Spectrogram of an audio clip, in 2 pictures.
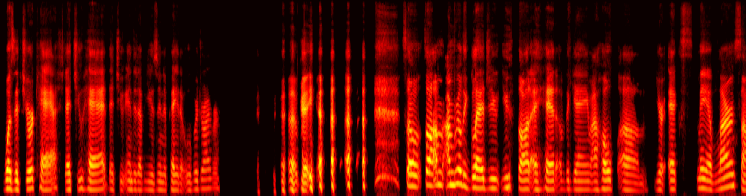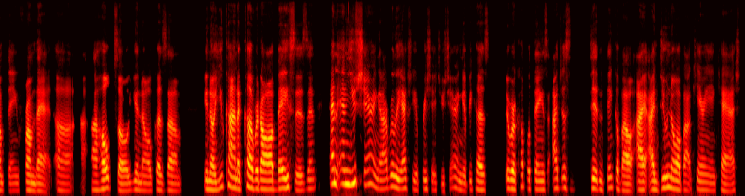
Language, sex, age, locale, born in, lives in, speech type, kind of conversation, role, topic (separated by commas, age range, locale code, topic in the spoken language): English, female, 55-59, en-US, United States, United States, conversation, podcast, host, How do you stay flexible and make the most of unexpected situations while traveling?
